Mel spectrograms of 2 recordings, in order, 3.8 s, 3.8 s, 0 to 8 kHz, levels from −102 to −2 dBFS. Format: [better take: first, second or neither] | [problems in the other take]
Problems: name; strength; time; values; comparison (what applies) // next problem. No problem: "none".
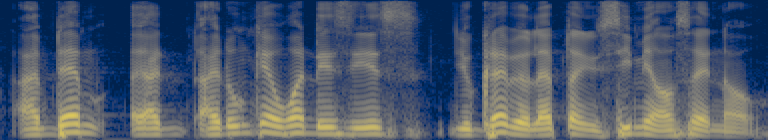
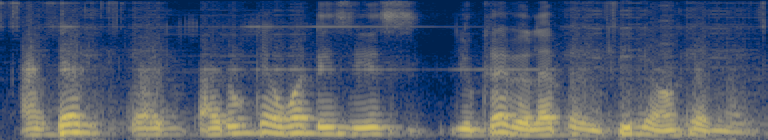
first | noise reduction (neural separator model SepFormer DNS4)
